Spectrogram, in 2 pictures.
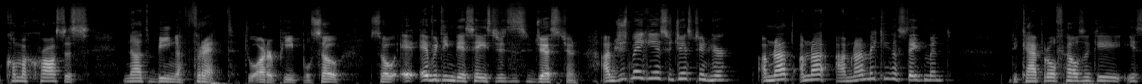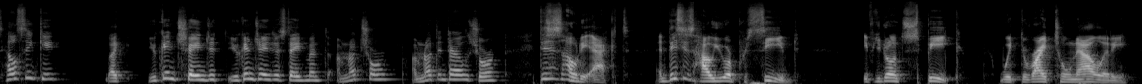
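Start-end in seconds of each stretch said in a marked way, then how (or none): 6.0-16.4 higher, quick and hesitant mock of a timid speaker; unsure nervous person. Shown as a demonstration. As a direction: sound like you're afraid to commit.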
